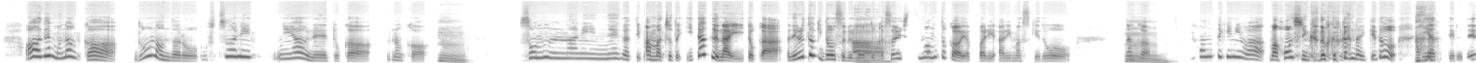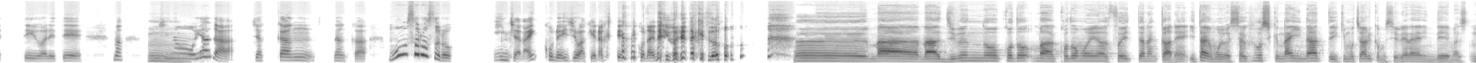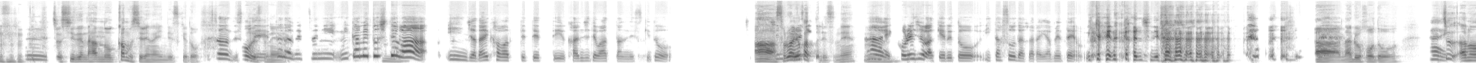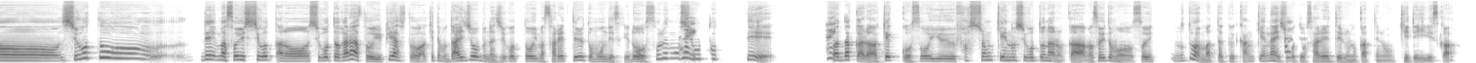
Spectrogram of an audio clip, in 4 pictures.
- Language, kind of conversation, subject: Japanese, podcast, 自分らしさを表すアイテムは何だと思いますか？
- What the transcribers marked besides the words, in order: laugh; laugh; other noise; laughing while speaking: "言われたけど"; chuckle; other background noise; laughing while speaking: "みたいな感じではありましたけどね"; laugh; laugh; "仕事" said as "じごと"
